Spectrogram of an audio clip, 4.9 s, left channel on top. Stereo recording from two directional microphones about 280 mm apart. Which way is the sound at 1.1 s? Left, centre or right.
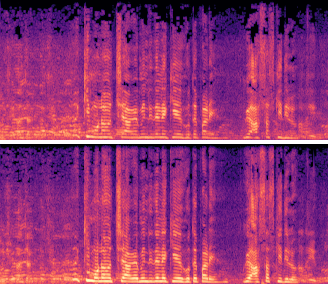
Centre.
